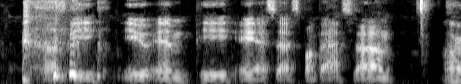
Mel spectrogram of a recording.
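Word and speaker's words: Bumpass: what it's called yeah it's bumpy ass that's just how it's spelled b-u-m-p-a-s-s bump ass um all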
